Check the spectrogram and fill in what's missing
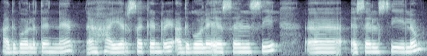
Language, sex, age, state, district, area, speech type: Malayalam, female, 18-30, Kerala, Kozhikode, urban, spontaneous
